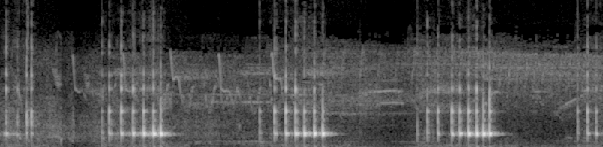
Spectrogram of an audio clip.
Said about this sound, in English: It's shaped like a frog. It's made of wood. It's got like a little stick that's like a beater, but it's got ridges and you're on the back of the frog. And that's it. So that's that percussion.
